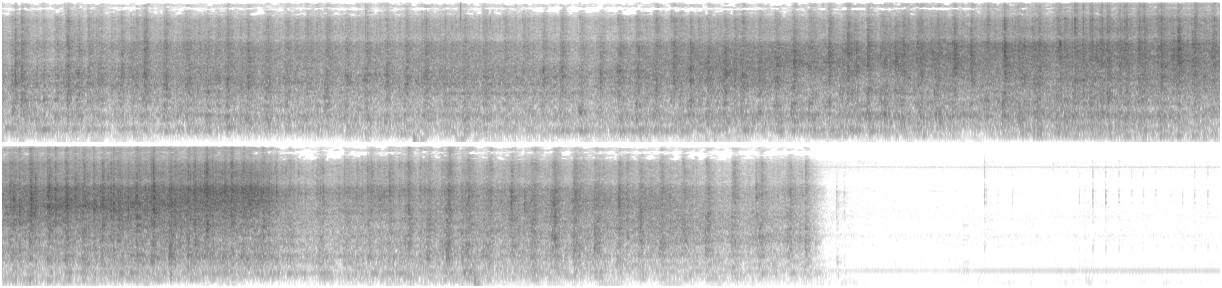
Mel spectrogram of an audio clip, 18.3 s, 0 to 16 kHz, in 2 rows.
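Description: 00 gauge model locomotive pulling two coaches, its small electric motor whirring and its wheels rattling steadily over the track. It is loudest around ten seconds in as it passes close, eases a little soon after, and stops abruptly about fifteen seconds in.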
